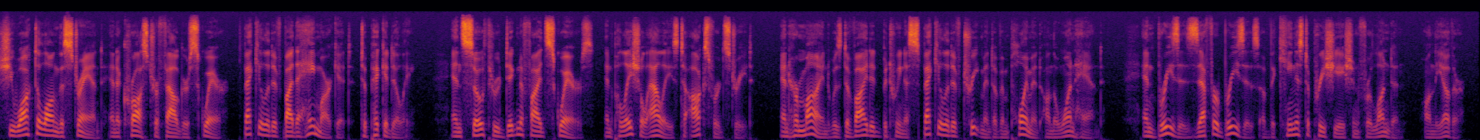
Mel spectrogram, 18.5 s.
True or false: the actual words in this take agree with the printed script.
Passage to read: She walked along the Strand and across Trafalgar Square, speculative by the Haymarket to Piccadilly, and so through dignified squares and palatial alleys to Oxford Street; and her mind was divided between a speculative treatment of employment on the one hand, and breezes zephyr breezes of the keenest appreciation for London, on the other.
true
